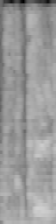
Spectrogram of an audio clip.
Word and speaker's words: Coppola: Coppola? How do you say it? Coppola. Coppola. Coppola. – There we go. Yeah, like cola with a cola.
